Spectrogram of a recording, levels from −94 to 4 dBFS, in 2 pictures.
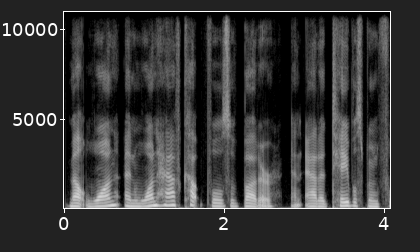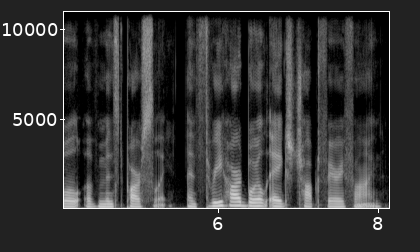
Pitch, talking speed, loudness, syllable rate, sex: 175 Hz, 170 wpm, -19 LUFS, 4.6 syllables/s, female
